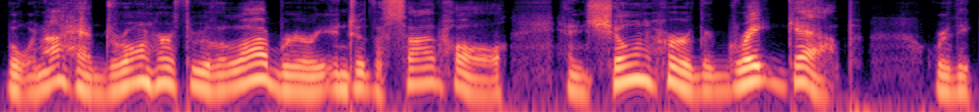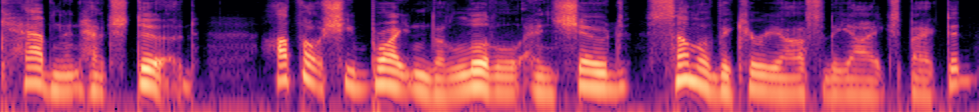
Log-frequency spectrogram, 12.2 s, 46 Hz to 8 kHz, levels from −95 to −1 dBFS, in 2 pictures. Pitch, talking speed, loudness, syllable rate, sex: 140 Hz, 185 wpm, -19 LUFS, 4.9 syllables/s, male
